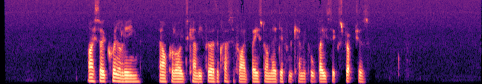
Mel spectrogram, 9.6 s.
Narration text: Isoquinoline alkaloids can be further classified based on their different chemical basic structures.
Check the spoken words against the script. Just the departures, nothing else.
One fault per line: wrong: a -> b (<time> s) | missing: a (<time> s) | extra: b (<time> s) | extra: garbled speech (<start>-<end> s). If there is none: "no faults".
no faults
